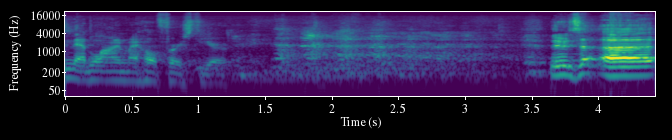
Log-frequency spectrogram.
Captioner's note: class laughing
